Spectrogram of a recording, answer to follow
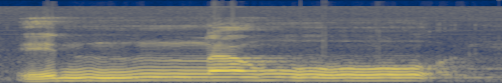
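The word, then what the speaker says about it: إنه: Sehingga mungkin terkadang ada orang yang bacanya pendek, tapi yang betul bacanya panjang.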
